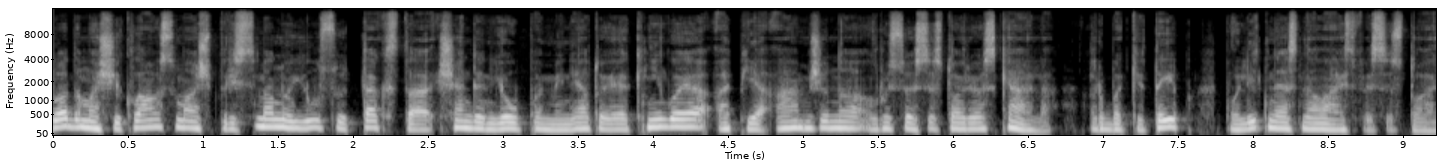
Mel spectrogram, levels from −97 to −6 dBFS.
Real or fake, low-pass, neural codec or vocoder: fake; 14.4 kHz; vocoder, 44.1 kHz, 128 mel bands, Pupu-Vocoder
